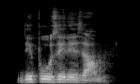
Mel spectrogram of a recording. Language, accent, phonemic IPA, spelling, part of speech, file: French, France, /de.po.ze le.z‿aʁm/, déposer les armes, verb, LL-Q150 (fra)-déposer les armes.wav
- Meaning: 1. to lay down one's arms, to lay down one's weapons 2. to give up, to surrender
